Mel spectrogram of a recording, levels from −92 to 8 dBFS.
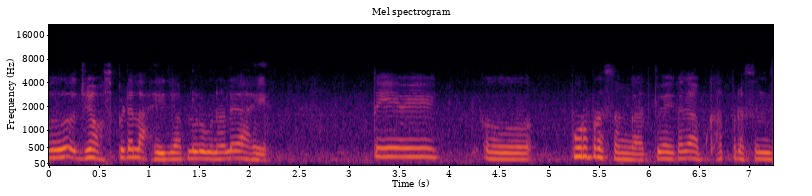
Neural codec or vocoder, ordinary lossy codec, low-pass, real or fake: none; Opus, 32 kbps; 7.2 kHz; real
